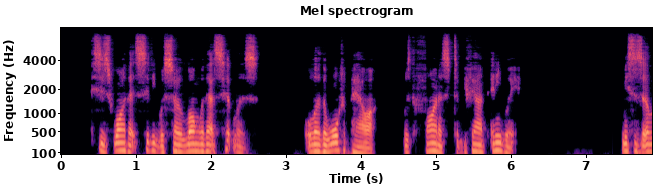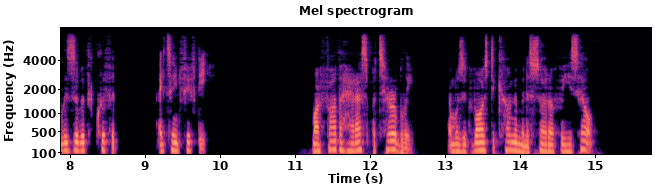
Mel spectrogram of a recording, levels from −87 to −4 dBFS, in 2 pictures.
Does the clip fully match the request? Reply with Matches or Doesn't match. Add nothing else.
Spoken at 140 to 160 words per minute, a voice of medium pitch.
Doesn't match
